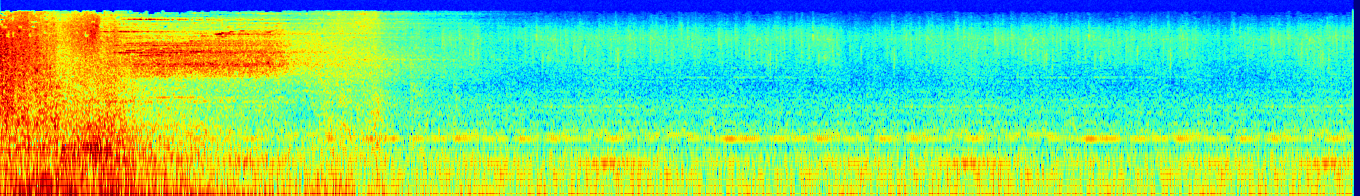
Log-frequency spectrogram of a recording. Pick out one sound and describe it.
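A short game victory tune plays and fades.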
